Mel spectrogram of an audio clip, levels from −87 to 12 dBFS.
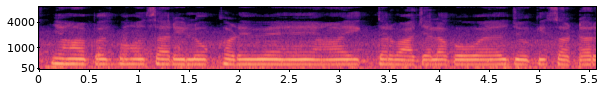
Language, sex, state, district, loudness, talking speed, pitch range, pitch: Hindi, female, Uttar Pradesh, Jyotiba Phule Nagar, -12 LUFS, 185 wpm, 180-190 Hz, 185 Hz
